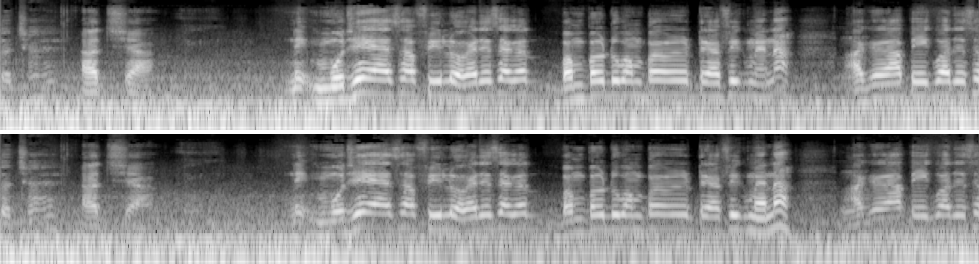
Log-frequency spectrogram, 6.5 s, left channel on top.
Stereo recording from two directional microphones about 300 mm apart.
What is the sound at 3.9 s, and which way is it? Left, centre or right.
Speech, centre.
